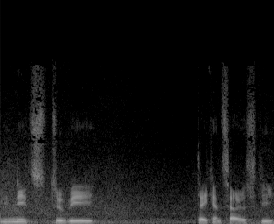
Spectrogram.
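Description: Amid noticeable background noise, a man with a French accent speaks at a moderate pace and a medium pitch. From France. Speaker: ultra trail runner. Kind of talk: interview. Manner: halting.

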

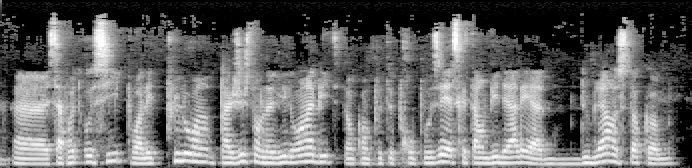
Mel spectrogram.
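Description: A man talks at a fairly quick pace and a medium pitch. His intonation is fairly even and his loudness very even. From northern England, Newcastle. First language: English (speaking French). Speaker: startup founder. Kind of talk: casual interview.

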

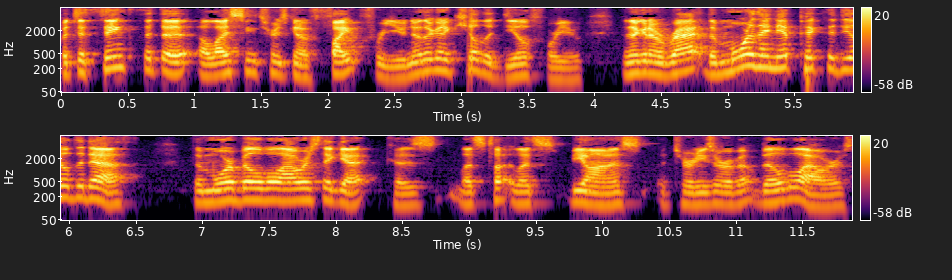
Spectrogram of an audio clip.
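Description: Talking very fast with hardly any pauses, a man uses lively intonation at a fairly high pitch. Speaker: inventor and licensing coach. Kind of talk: live Q&A stream. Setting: online live stream. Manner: fast talker; casual, direct, emphatic.

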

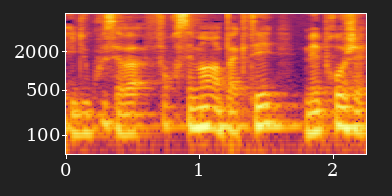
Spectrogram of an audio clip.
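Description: A man talks at a fairly quick clip in a medium-pitched, somewhat breathy voice with ordinary pitch variation, and the room echo is audible. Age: 30s. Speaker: entrepreneur vlogger. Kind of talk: monthly business debrief monologue. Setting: apartment under renovation. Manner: casual, hesitant with many fillers. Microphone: no usual microphone, poorer sound.

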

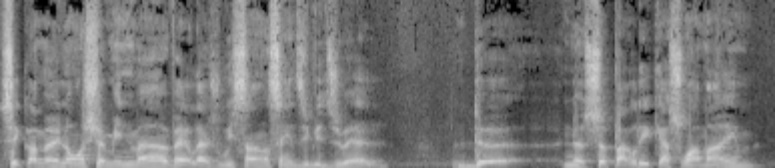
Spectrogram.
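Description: Very slow speech from a man with a fairly high pitch and lively intonation. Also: very even loudness. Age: 70s. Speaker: interviewee in documentary. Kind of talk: interview.

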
